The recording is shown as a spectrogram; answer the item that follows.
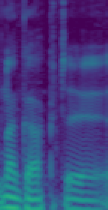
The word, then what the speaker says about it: Nagakute: Nagakute. Wird man es wahrscheinlich aussprechen. Nagakute. Des. Konnichiwa. Rallye Japan. Nagakute des. Ja, ich glaube, Nagakute ist die richtige Aussprache.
